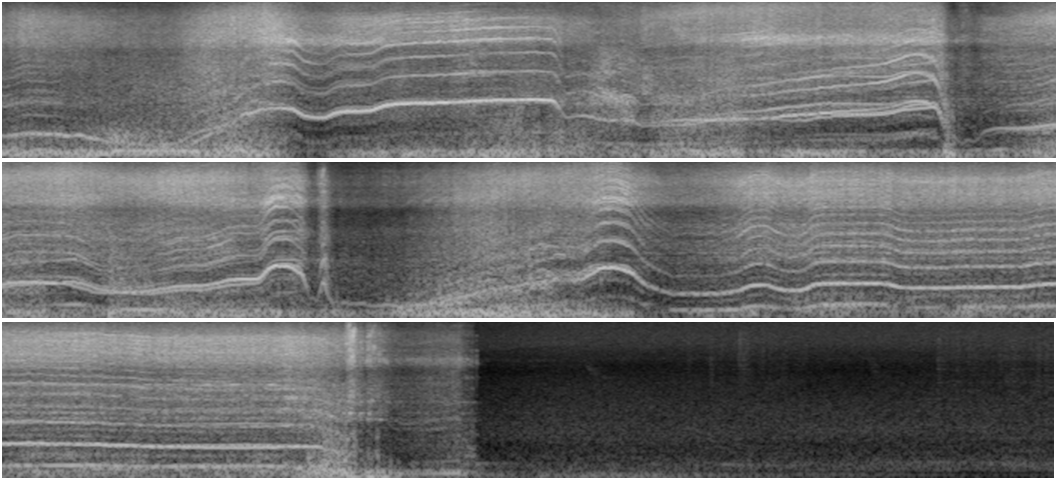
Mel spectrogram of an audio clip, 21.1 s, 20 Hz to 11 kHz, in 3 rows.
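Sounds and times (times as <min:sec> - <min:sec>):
drone motors and propellers whining: 0:00.0 - 0:20.7.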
